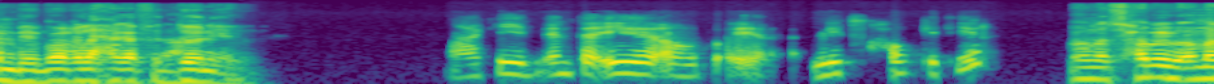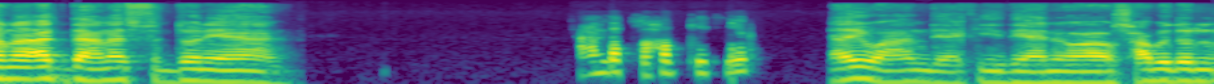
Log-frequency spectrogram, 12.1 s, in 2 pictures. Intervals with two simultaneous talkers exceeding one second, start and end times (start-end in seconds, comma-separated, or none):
none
